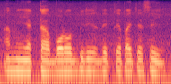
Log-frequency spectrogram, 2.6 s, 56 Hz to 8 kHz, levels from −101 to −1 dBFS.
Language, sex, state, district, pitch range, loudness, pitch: Bengali, male, West Bengal, Cooch Behar, 115-120 Hz, -17 LUFS, 120 Hz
